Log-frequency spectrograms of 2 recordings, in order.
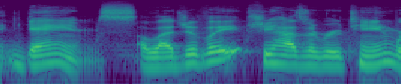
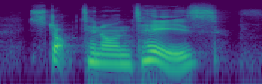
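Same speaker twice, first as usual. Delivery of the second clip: attempted, put-on British accent. Trying to say the place name as if British: put-on British accent. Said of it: "I'm trying to say it like if I was British".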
